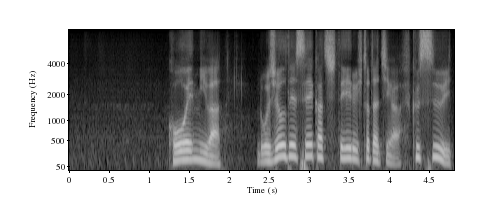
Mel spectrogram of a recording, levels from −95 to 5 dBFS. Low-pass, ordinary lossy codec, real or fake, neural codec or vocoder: none; none; fake; codec, 16 kHz, 0.7 kbps, FocalCodec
